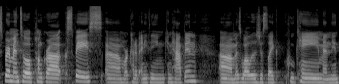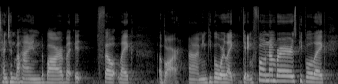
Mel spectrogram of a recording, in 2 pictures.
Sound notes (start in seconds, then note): none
